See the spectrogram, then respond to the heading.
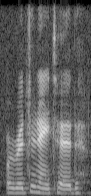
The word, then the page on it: originated: American English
